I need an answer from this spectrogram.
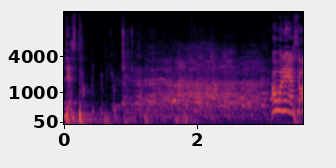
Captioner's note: audience laughs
